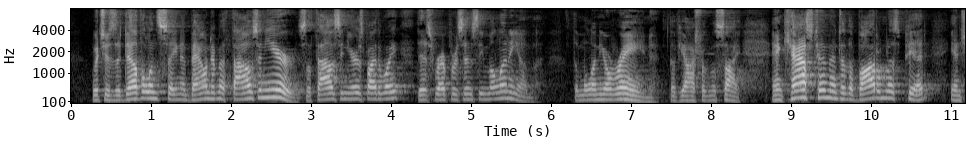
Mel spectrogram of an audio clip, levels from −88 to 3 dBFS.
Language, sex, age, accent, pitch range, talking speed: English, male, 50-69, American, 155-200 Hz, 200 wpm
